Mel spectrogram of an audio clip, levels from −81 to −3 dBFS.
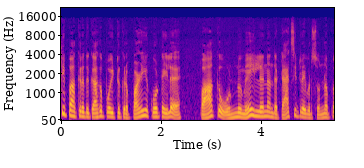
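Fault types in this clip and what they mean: No faults can be heard anywhere in this recording.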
